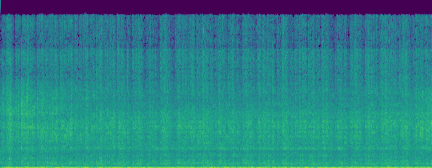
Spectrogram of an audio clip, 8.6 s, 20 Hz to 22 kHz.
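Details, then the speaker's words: 1968 Ford Mustang Fastback GT J-code, factory-correct 302 V8, stroked, with a big cam and 4-speed manual; deep, lumpy V8 rumble with a steady choppy beat, even and strong with no knocks or misses: healthy engine, no leaks seen. "Sounds good, guys. It runs good. I mean, listen to that. Good rumble. It's got a nice cam in it."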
